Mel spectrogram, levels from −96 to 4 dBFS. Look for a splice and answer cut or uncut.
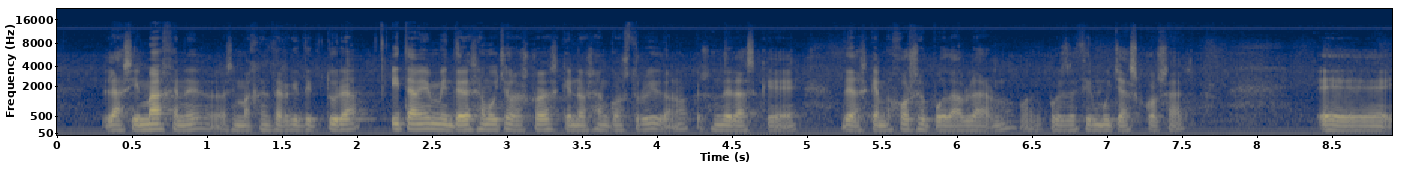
cut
